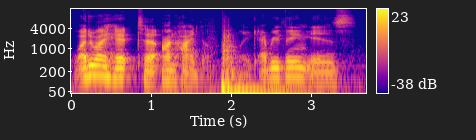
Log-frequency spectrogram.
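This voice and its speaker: A man with a gravelly, creaky voice talks through a live stream of his 3D project. He is plainly tired from too little sleep and keeps muttering in frustration, half to himself and half to the people watching. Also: on the low side, expressive, moderate pace, fairly bright tone, a little hiss or hum. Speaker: live streamer doing 3D work. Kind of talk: casual live-stream commentary while working.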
